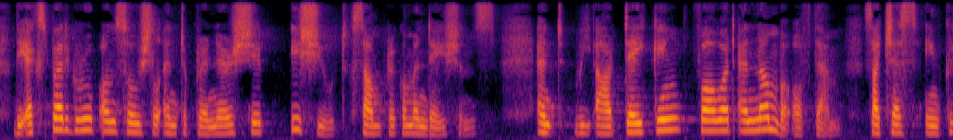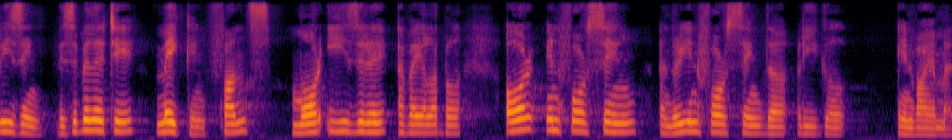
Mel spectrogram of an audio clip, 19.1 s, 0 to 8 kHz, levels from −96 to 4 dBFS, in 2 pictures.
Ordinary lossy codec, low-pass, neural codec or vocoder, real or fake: none; 7.2 kHz; codec, 16 kHz in and 24 kHz out, 1 kbps, XY-Tokenizer; fake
